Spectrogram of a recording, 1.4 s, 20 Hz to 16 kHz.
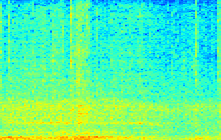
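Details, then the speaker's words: Warm Mazda Miata after 30K-mile service with new spark plugs, ignition wires and fuel filter, checking earlier low-end stumbles: engine blips up cleanly and drops back smoothly, no obvious stumble or misfire; seems a little better. "seems a little bit better but regardless I have satisfaction of knowing I have new plugs and wires in the car"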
